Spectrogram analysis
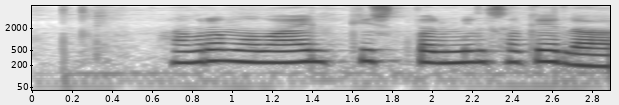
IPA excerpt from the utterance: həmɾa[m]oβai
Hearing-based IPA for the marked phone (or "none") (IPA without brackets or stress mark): m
